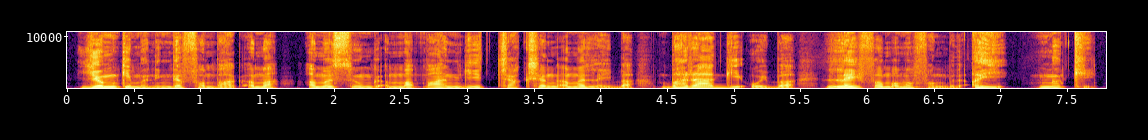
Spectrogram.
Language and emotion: Manipuri, surprised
